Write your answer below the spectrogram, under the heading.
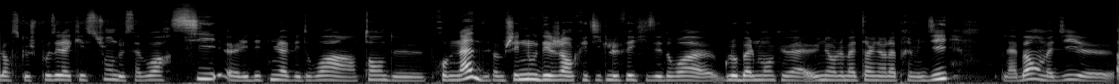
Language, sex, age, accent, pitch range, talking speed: French, female, 20-39, French, 190-245 Hz, 235 wpm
